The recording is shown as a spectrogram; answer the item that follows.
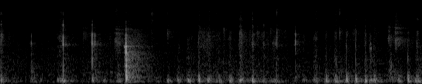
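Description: Irregular light tapping and knocking, with one sharper, louder knock a little over a second in.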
